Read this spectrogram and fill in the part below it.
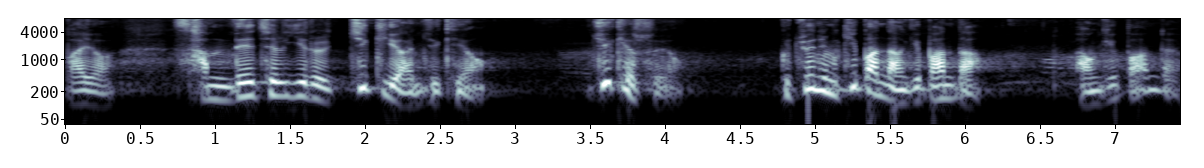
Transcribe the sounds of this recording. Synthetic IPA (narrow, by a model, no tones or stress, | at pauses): pajosʰamdet͡ɕɯɭɡiɾɯɭt͡ɕikʰːijant͡ɕikʰijo̰ | t͡ɕikʰes͈ʌ̰jo̰ | kɯt͡ɕuɲimkip͈andaŋɡipanda̰ | aŋɡipa̰nda̰jo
